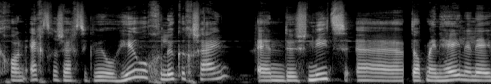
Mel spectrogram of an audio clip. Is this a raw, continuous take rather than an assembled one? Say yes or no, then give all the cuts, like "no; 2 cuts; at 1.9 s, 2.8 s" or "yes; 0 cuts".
no; 2 cuts; at 2.5 s, 4.0 s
